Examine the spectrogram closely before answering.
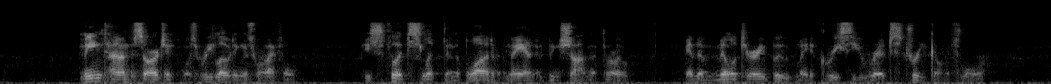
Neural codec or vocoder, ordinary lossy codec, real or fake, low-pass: codec, 24 kHz, 3 kbps, HILCodec; MP3, 32 kbps; fake; 7.2 kHz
